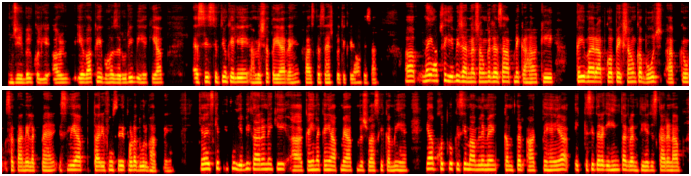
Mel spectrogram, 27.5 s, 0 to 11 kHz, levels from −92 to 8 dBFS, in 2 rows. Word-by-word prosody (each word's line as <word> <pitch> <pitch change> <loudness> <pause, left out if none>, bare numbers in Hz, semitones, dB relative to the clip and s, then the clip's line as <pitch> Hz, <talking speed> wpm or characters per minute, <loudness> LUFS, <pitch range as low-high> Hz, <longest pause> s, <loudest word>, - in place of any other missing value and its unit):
जी, 145 0 -1
बिल्कुल 155 -1 -1
ये 140 - -1
अ, 140 - -1 0.4
ये 155 - +4
वाक़ई 160 +3 +1
बहुत 150 +1 -1
ज़रूरी 150 +4 +2
भी 160 -2 0
है 150 0 -3
कि 150 0 -5
आप 150 +1 -1 0.6
ऐसी 160 +3 +2
स्थितियों 175 +2 0
के 175 0 +5
लिए 165 0 +4
हमेशा 145 +3 -1
तैयार 145 0 +3
रहें, 140 +4 -3
ख़ासकर 145 -1 -3
सहज 145 0 -3
प्रतिक्रियाओं 140 0 -5
के 140 -2 -9
साथ। 135 0 -10 0.6
अ, 200 0 +3 0.2
मैं 210 +3 +3
आपसे 210 +2 -1
ये 190 - +8
भी 215 - +3
जानना 175 -2 +2
चाहूँगा 175 +1 0
जैसा 180 +1 +3
आपने 180 0 -1
कहा 155 -2 -2
कि 165 -1 +5 0.5
कई 190 +1 +8
बार 185 -1 +5
आपको 175 0 +1
अपेक्षाओं 175 0 0
का 180 +1 +2
बोझ 180 +3 +2 0.3
आपको 150 +2 -2
सताने 155 -1 0
लगता 150 0 -3
है 145 +2 -3
इसलिए 175 +3 -1
आप 170 -1 0 0.2
तारीफ़ों 155 +1 +1
से 170 -1 +3
थोड़ा 165 +1 +3
दूर 160 0 +1
भागते 130 -3 -6
हैं। 130 +1 -14 0.5
क्या 200 +1 +4
इसके 210 +2 +3
पीछे 225 0 -7
ये - - +7
भी 215 +2 -1
कारण 200 -1 +2
है 200 - -1
कि 200 +1 -1 0.2
अ, 155 0 0
कहीं 170 +1 +2
न 180 0 +1
कहीं 175 0 +2
आप 160 -1 0
में 165 - +2
आत्मविश्वास 155 -1 -3
की 170 - -3
कमी 155 +2 -1
है 150 -1 -3 0.4
या 210 0 +5
आप 210 0 -1
ख़ुद 205 -1 +3
को 210 - +5
किसी 200 +2 +1
मामले 180 0 +1
में 180 0 +1 0.2
कमतर 170 +1 0
आंकते 160 +2 -5
हैं? 165 0 0
या 185 +2 +2 0.2
एक 170 -1 -4
किसी 175 +2 0
तरह 180 0 +4
की 170 -1 +1
हीनता-ग्रंथि 165 -3 0
है 155 - +1
जिस 155 -1 -5
कारण 155 0 +1
आप 150 0 -1
165 Hz, 200 wpm, -22 LUFS, 150-180 Hz, 0.6 s, ये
